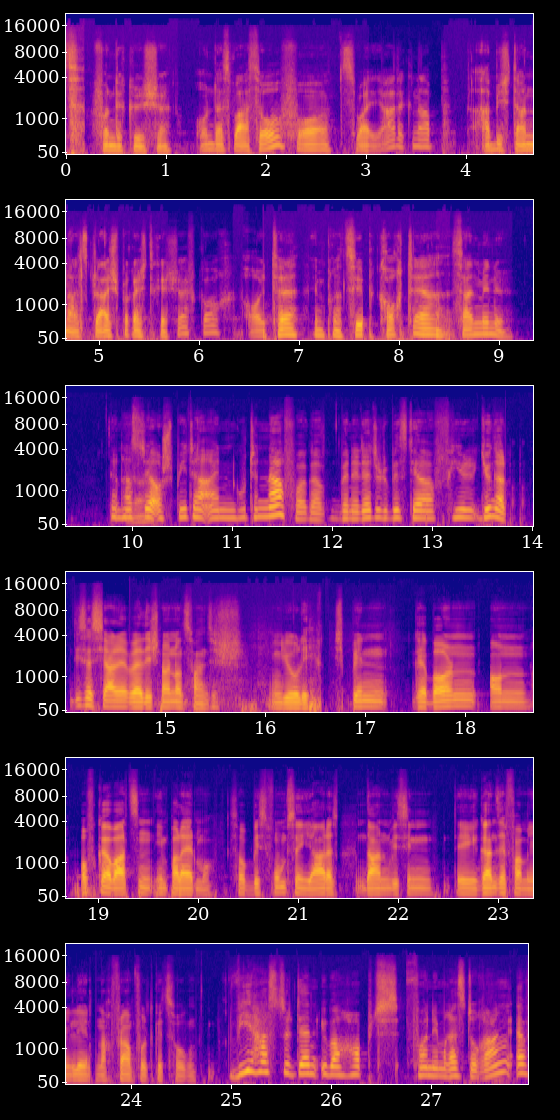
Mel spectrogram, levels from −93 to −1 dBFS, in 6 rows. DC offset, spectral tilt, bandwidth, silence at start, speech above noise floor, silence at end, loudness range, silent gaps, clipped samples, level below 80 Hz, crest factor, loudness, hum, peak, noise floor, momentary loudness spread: under 0.1%; -5 dB/octave; 17 kHz; 0 s; 41 dB; 0 s; 4 LU; none; under 0.1%; -52 dBFS; 22 dB; -25 LUFS; none; -2 dBFS; -66 dBFS; 13 LU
